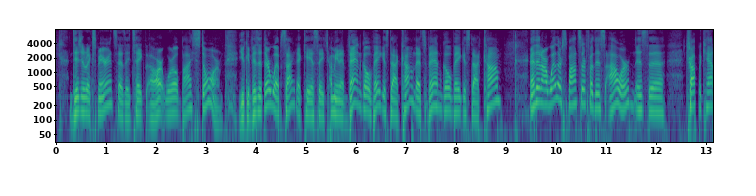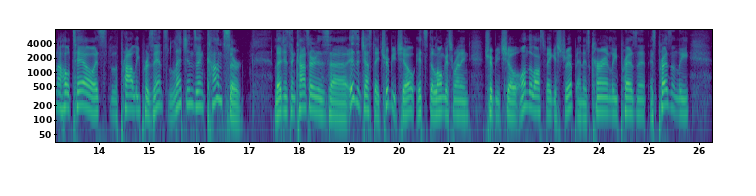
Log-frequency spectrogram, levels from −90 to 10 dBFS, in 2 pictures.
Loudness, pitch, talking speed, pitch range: -26 LUFS, 150 Hz, 160 wpm, 135-190 Hz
